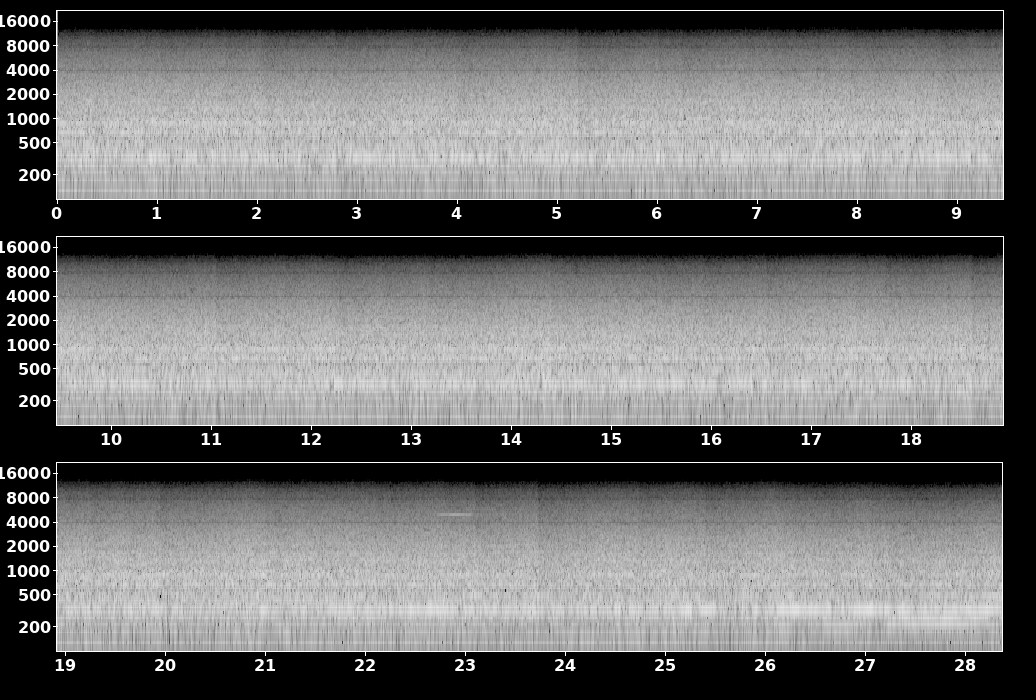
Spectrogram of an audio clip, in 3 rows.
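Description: ICE 1 high-speed train standing at a platform, its onboard equipment humming steadily with several held tones. Near the end a new lower tone joins as the train starts to move off.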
